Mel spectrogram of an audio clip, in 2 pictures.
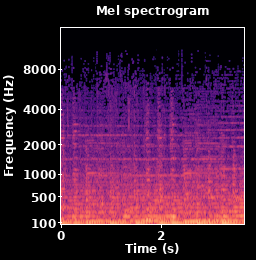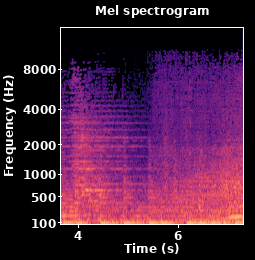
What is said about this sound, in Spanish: De pronto divisa al fondo del pinar el coche de Macris que circula lentamente.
